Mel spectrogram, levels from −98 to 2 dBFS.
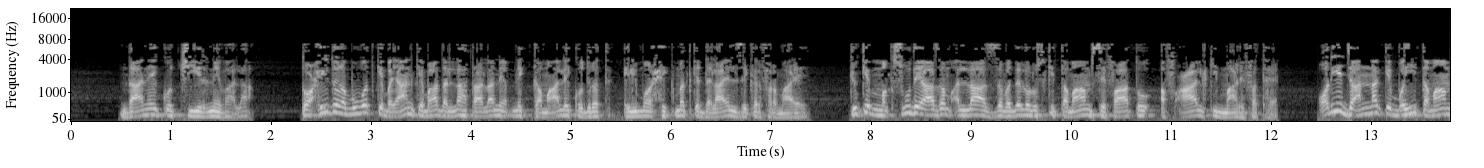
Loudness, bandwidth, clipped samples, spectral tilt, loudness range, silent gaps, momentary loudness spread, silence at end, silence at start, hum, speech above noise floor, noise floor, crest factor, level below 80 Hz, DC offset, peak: -24 LUFS; 7.2 kHz; under 0.1%; -4 dB/octave; 2 LU; none; 6 LU; 0 s; 0.5 s; none; 38 dB; -62 dBFS; 18 dB; -56 dBFS; under 0.1%; -6 dBFS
